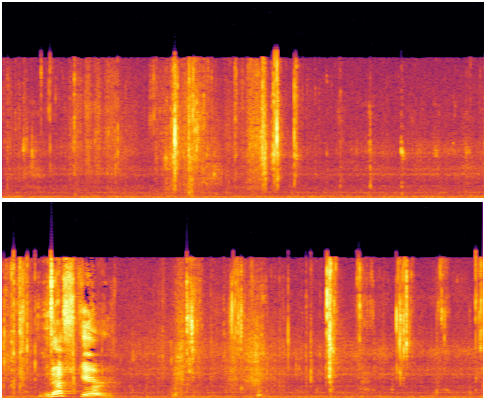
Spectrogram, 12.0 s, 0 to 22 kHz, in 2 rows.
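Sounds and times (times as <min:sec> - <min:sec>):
person chewing: 0:08.2 - 0:12.0.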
